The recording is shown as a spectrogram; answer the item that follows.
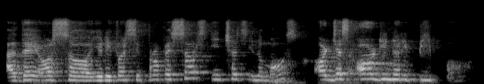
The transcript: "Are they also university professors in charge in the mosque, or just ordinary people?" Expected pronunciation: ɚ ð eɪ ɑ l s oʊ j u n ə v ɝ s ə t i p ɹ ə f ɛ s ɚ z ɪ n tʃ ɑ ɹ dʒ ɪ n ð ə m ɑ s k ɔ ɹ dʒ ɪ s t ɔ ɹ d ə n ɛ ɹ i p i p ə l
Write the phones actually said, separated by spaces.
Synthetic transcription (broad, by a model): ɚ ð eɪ ɑ l s oʊ j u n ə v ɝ s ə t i p ɹ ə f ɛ s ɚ s ɪ n tʃ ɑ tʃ ɪ n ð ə m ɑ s ɔ ɹ dʒ ɪ s t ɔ ɹ d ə n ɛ ɹ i p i p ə l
